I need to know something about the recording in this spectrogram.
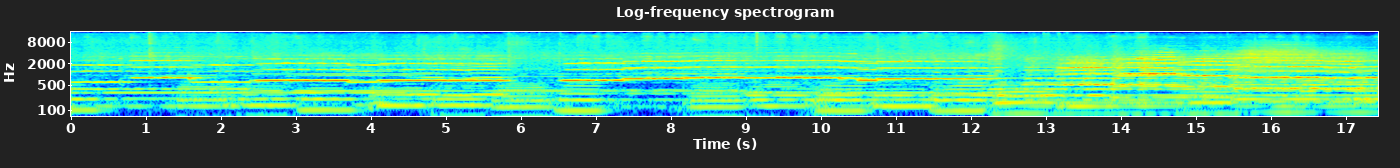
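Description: A school wind ensemble playing a slow passage: a woodwind melody of long held notes over low sustained chords. More parts join in near the end.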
